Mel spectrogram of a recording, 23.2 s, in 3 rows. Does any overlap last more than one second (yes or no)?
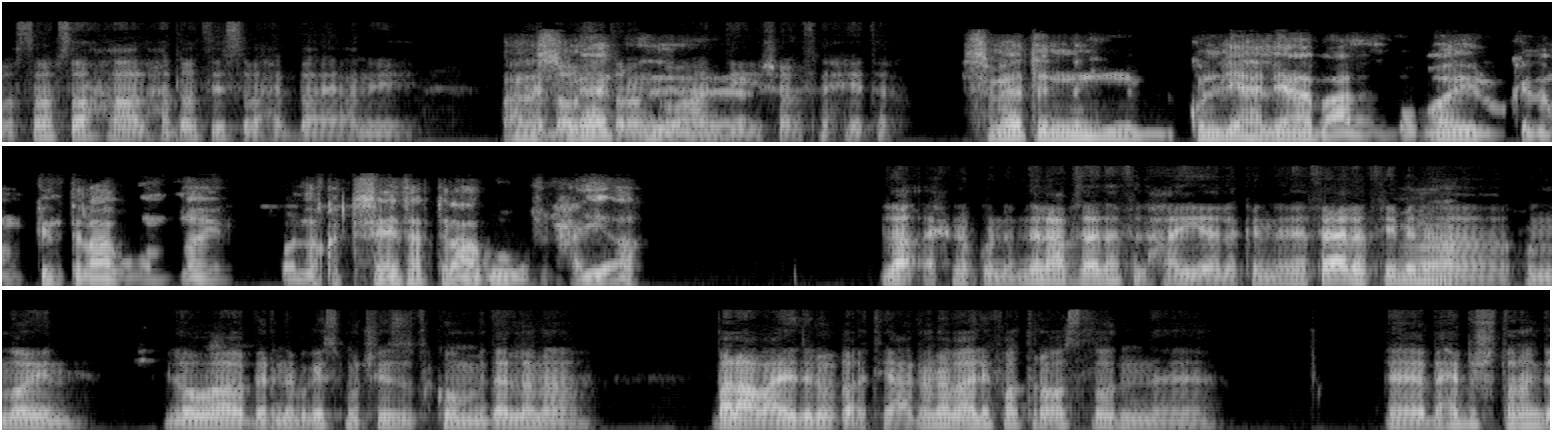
no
